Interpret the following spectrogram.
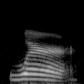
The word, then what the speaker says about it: were: can differ between where where is spelled with an H like that where so that's like an e where e sound and then we have were which is the sound okay where where were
